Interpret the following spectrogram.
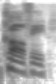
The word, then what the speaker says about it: Kofi: Yes, just call him Kofi. Just like Cody. It's just Kofi.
